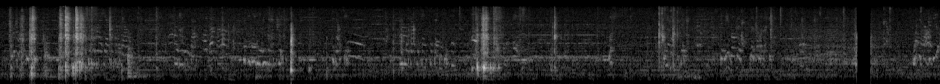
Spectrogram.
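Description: An icepick poking and scraping at the rim of a plastic pail: a few sharp clicks and knocks with short squeaky plastic scrapes between them.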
